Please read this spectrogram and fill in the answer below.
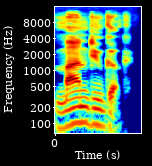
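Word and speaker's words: mandugook (만둣국): The pronunciation is pretty straightforward. It's mandugook.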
